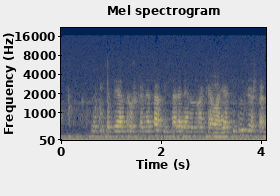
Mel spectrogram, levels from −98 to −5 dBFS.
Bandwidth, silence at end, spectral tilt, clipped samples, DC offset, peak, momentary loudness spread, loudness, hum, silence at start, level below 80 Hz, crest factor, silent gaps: 16.5 kHz; 0 s; -6.5 dB/octave; under 0.1%; under 0.1%; -16 dBFS; 12 LU; -35 LUFS; none; 0 s; -44 dBFS; 18 dB; none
